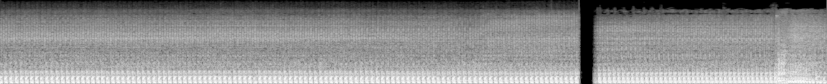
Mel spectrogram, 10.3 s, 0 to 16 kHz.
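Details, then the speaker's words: Suzuki LTZ400 started cold on choke after a valve clearance adjustment, oil not yet changed: runs fast at about four beats a second with dry clatter on each beat; still noisy, owner suspects it may just need warming up. "it's still sort of noisy that's still rather noisy ain't it i think that's still sort of noisy you guys"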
